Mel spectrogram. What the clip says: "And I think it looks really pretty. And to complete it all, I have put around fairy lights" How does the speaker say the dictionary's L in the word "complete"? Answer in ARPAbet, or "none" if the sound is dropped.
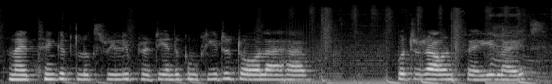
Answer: L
